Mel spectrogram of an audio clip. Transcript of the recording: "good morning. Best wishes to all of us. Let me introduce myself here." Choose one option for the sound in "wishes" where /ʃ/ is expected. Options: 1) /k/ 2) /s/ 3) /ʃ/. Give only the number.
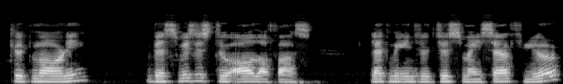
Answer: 2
